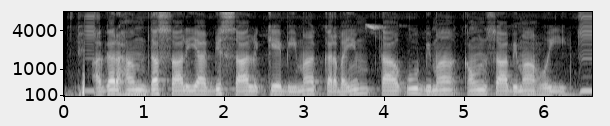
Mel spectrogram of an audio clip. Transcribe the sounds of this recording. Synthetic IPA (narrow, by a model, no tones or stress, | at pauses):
əɡəɾɦəmd̪ɐsːaːljabisːaːlkebiːmakəɾbəimt̪aubɪmakəːnsabɪmaɦoːiː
